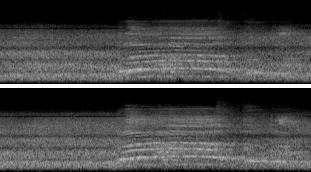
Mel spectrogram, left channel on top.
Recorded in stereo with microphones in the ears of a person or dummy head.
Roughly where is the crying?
Right.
